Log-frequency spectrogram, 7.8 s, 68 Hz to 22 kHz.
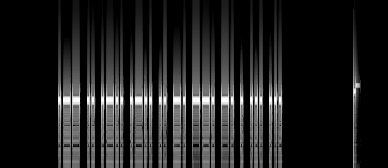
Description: Morse code, heard as a keyed tone, about 25 wpm, 700 Hz. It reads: WILLINGNESS
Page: morse-code-ninja-practice-25wpm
